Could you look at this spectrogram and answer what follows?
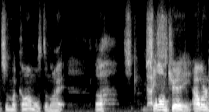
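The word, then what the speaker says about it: Sláinte: Slonche. I learned how to pronounce that finally.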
